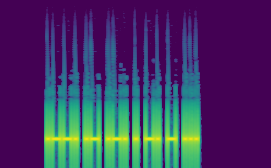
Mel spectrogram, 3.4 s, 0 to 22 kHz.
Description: Morse code, heard as a keyed tone, about 34 wpm, 700 Hz. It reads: PARENTS
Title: ES:S Suffix - Top 100 Words with Base Words 35wpm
